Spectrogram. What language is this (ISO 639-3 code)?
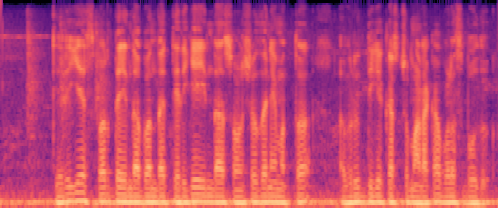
kan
